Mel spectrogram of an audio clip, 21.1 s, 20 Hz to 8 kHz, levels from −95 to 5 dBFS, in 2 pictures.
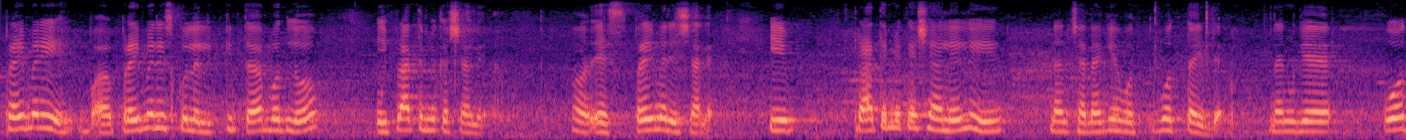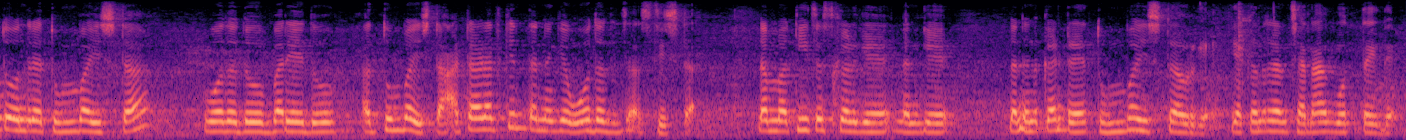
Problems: none marked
